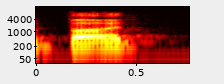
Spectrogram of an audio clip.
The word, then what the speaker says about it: bud: Is that how you say it? Nip it in the bud. I always thought it was butt. But I just didn't say want to say butt, so I say bud. But it is the right way to say it.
